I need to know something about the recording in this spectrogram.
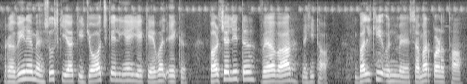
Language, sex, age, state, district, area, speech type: Hindi, male, 18-30, Madhya Pradesh, Jabalpur, urban, read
